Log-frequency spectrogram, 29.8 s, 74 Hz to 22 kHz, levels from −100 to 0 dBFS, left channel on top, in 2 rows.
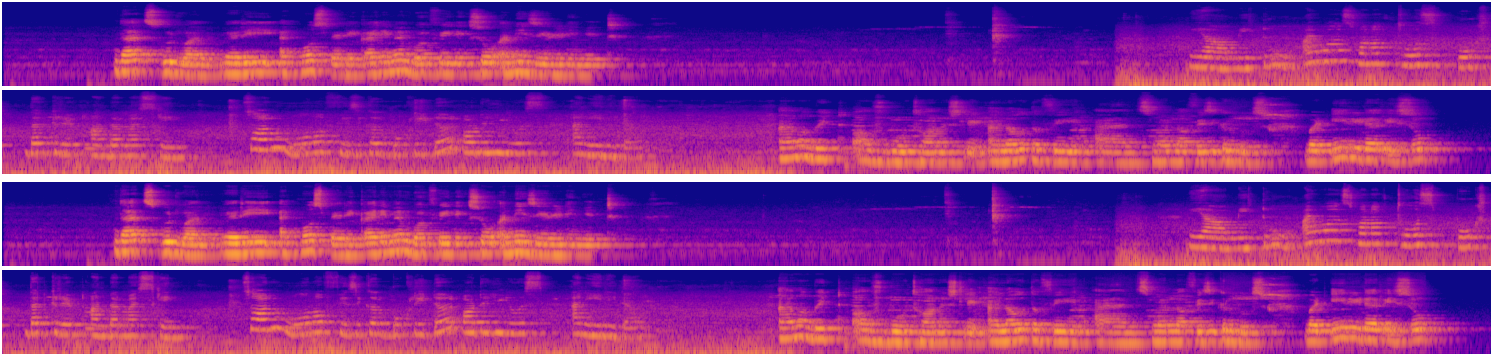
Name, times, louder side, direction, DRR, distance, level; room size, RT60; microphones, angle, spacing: voice 1, 1.1-6.1 9.9-10.0 15.7-15.8 22.6-29.1, right 2 dB, 75° right, 6 dB, 1.1 m, -30 dB
sound 1, 11.1-22.6, equal, 15° left, 1.4 m, -39 dB
voice 2, 11.7-16.7 17.3-20.3 20.6-21.4, right 1 dB, 40° right, 5 dB, 0.9 m, -37 dB
7.6 x 5.2 x 4.3 m, 0.84 s
head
